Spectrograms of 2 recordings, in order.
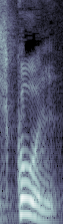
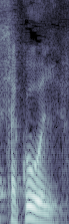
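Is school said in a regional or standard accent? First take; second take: standard; regional. First: The word is said in the standard way. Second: The word is said in a regional way. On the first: "अपने यहाँ कहते हैं" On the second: "Ganganagar चले जाओ तो वहाँ कहते हैं"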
